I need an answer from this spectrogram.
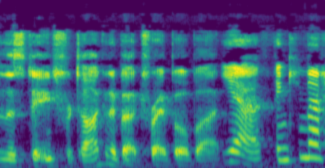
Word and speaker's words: TripoBot: You know, reading it, it did kind of sound like Triplebot in my head. But looking at the Triplebot pronunciation guide excerpts, you are absolutely right. So, it's Tripot with the emphasis on the trip, right?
